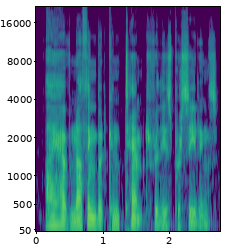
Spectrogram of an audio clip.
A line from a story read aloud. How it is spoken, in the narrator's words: Umi replied coldly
